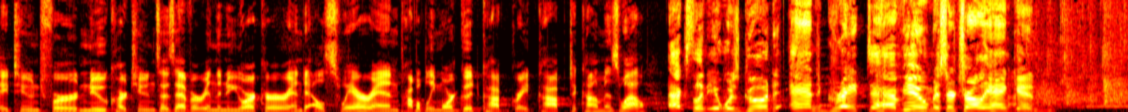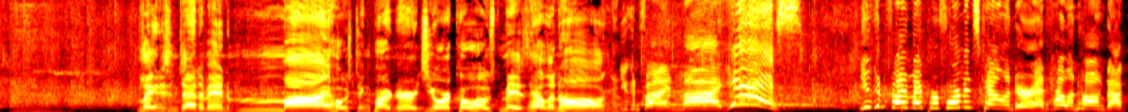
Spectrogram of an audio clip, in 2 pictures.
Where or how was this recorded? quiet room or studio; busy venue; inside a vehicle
busy venue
